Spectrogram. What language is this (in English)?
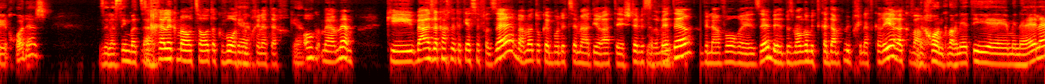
Hebrew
